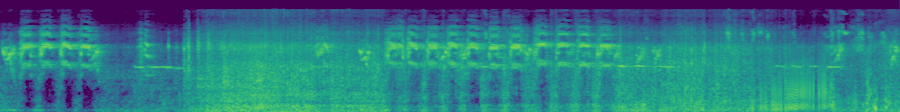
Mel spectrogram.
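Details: Pin-tailed parrotfinch with runs of high, clipped, rapidly repeated call notes in several bouts, separated by brief quieter gaps, against a persistent noisy rushing background.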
